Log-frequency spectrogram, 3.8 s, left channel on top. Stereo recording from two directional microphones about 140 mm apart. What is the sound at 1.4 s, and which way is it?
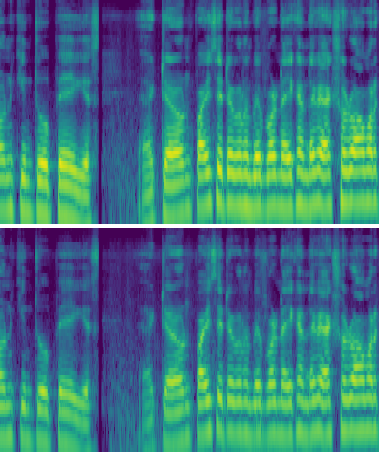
Speech, 35° left (ahead or behind).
